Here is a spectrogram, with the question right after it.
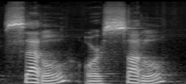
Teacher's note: build up any pressure so when I say settle or subtle it's just a light little touch with my voice voice on and then my tongue comes back · the flap sound is a voiced sound that is like a T and A D except that we don't build up any pressure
